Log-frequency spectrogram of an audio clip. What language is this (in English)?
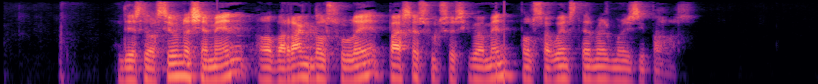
Catalan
